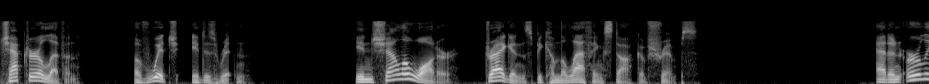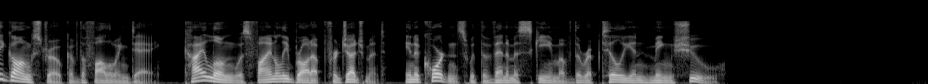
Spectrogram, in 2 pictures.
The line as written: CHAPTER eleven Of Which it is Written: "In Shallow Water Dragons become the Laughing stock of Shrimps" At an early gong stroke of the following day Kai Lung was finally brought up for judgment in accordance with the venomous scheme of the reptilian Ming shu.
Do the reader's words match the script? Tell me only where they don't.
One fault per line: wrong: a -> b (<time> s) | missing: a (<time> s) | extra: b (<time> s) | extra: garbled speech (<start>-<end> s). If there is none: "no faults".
no faults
